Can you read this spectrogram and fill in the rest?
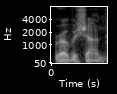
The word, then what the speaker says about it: Robuchon: Robuchon, thank you. – Yeah, sorry, I was forgetting. They're kind of a riff off Robuchon potatoes.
